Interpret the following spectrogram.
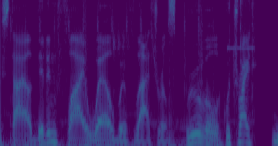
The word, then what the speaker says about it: Latrell Sprewell: years since Latrell, and it's Latrell Sprewell. I got y'all cuz y'all want to always correct me and you feel me? I know y'all saying it wrong at the crib.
